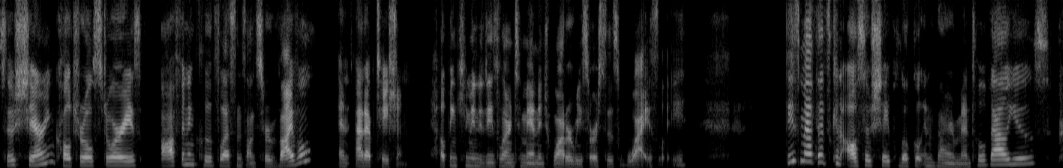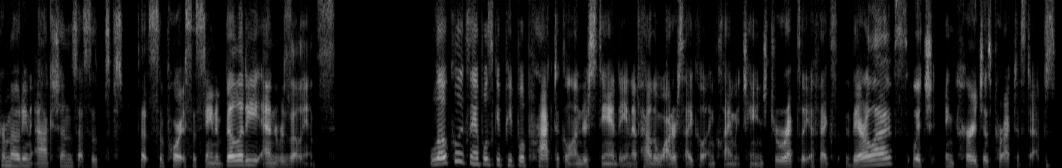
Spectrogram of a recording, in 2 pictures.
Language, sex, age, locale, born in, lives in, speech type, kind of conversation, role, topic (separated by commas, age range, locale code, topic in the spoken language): English, female, 35-39, en-US, United States, United States, read, expert-assistant, expert, What is the science behind the water cycle?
